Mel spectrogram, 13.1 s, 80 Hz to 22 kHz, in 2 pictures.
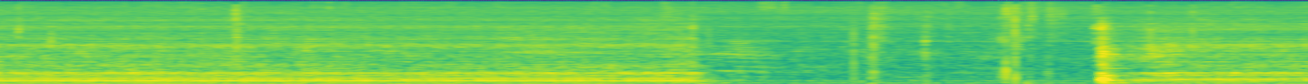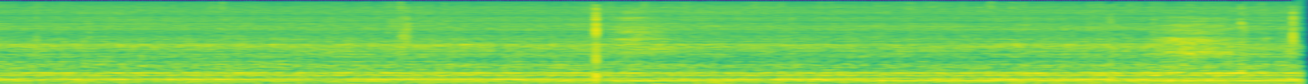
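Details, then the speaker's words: Samsung DW80R5060US dishwasher in diagnostic test mode, test 1 drain test; steady low electric hum with faint water swish, briefly interrupted then resuming evenly; normal drain pump operation. "Just wanted to make sure that the drain pump is working perfectly fine."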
